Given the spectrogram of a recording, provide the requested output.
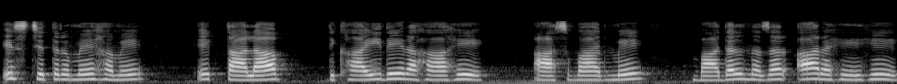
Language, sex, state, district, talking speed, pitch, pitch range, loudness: Hindi, female, Madhya Pradesh, Bhopal, 115 wpm, 225 Hz, 210-240 Hz, -16 LUFS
